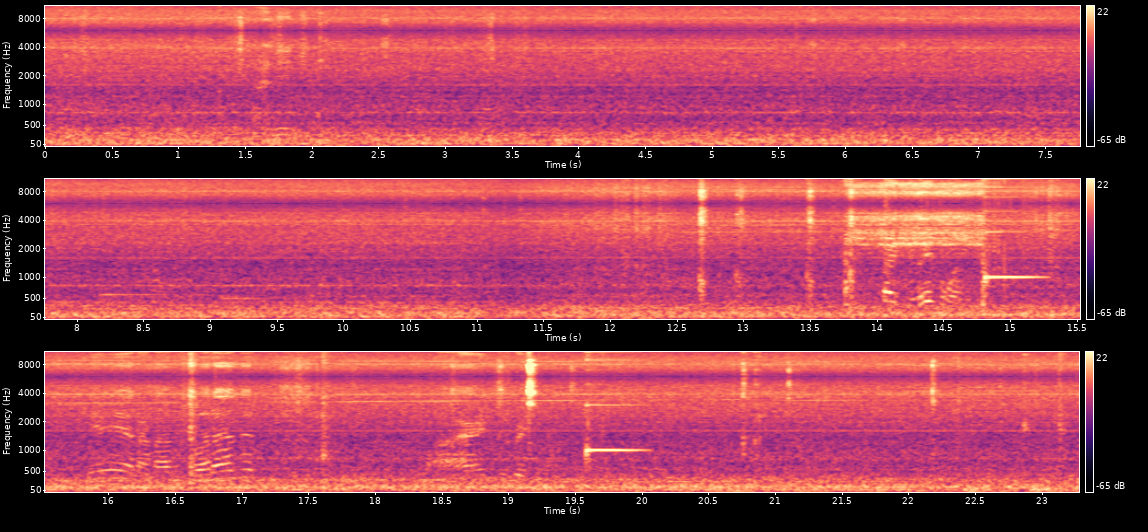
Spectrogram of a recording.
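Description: An aircraft engine hums with a steady low roar.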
